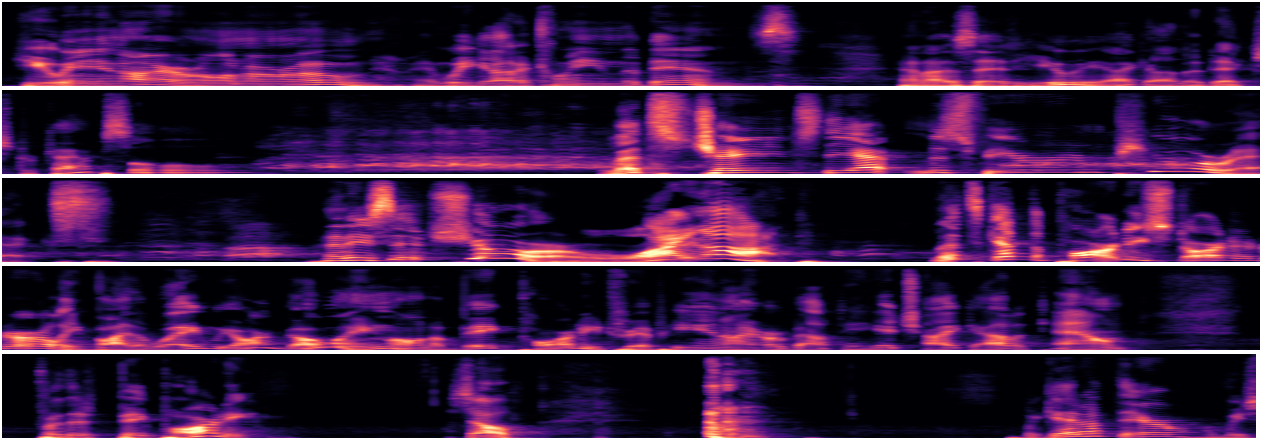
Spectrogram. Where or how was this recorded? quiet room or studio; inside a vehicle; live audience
live audience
